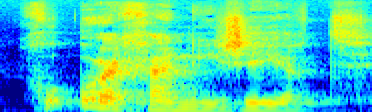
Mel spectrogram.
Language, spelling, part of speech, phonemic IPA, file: Dutch, georganiseerd, adjective / verb, /ɣəˌʔɔrɣaniˈzert/, Nl-georganiseerd.ogg
- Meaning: past participle of organiseren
